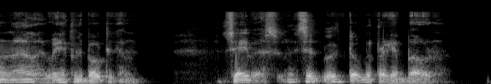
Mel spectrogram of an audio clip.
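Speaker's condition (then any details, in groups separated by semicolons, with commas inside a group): Parkinson's disease; young onset, began with finger tremor, tremors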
